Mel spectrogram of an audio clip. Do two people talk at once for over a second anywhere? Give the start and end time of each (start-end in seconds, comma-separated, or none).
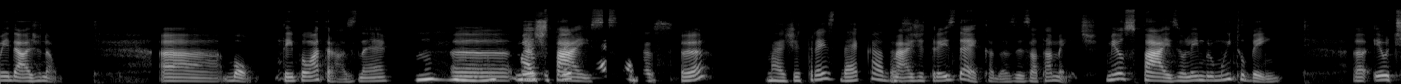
4.5-6.0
